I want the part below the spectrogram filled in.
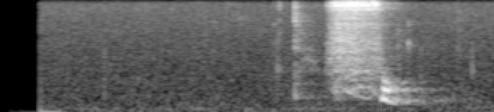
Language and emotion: Russian, angry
